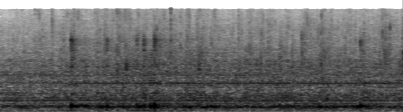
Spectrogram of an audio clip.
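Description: Stand mixer running at second speed with a steady motor hum, its flat beater churning wet, high-hydration ciabatta dough with faint wet squelching. The dough is still early in kneading, before the gluten has formed.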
